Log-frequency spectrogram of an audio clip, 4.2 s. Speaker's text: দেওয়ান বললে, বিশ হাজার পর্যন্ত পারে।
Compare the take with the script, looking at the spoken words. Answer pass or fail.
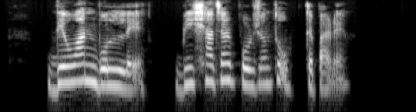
fail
